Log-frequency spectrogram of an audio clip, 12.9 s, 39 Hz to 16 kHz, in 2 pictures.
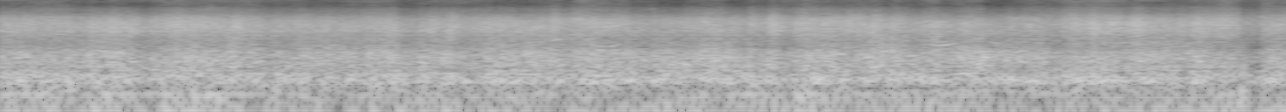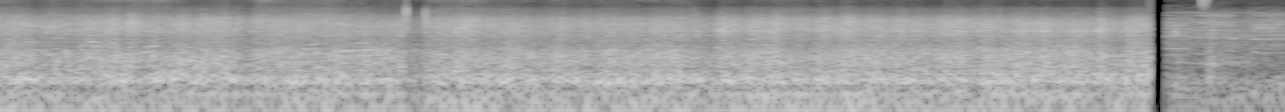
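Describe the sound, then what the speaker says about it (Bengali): Benapole Express runs over 90-pound rails, a loud, continuous rumble and roar with a steady clatter, heard close from on board, with speech faintly under the noise. "ট্রেনটিতে অনেক শব্দ আপনারা শুনতে পাচ্ছেন।"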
